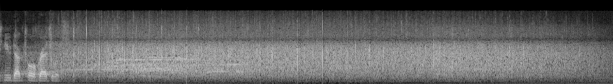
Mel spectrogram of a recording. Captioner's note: applause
